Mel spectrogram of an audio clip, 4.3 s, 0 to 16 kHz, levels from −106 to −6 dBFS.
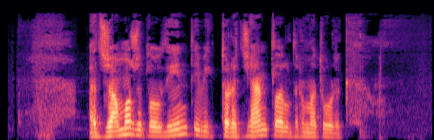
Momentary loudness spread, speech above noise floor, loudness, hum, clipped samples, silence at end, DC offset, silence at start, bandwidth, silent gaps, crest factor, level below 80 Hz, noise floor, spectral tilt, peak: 13 LU; 41 dB; -22 LUFS; none; under 0.1%; 0.75 s; under 0.1%; 0.4 s; 11 kHz; none; 22 dB; -62 dBFS; -63 dBFS; -5.5 dB/octave; 0 dBFS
